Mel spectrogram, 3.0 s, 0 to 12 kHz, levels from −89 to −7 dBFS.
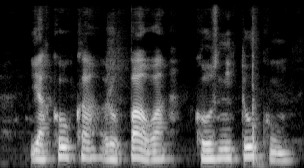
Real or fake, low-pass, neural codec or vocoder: fake; 10.8 kHz; autoencoder, 48 kHz, 128 numbers a frame, DAC-VAE, trained on Japanese speech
